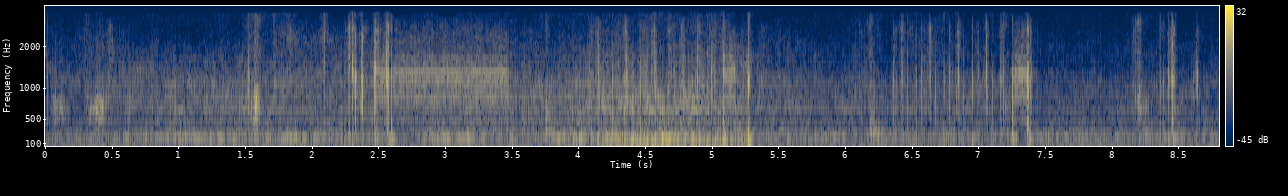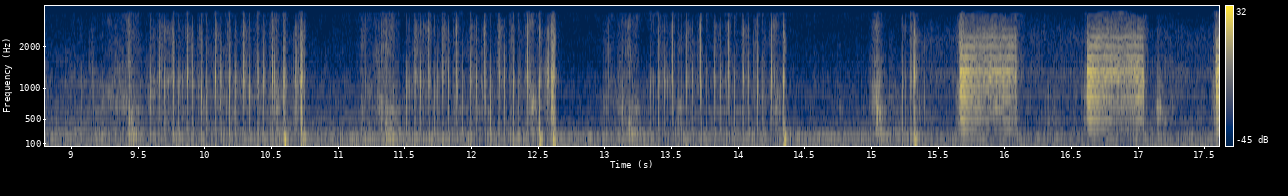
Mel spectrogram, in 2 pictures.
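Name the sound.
telephone line tone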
